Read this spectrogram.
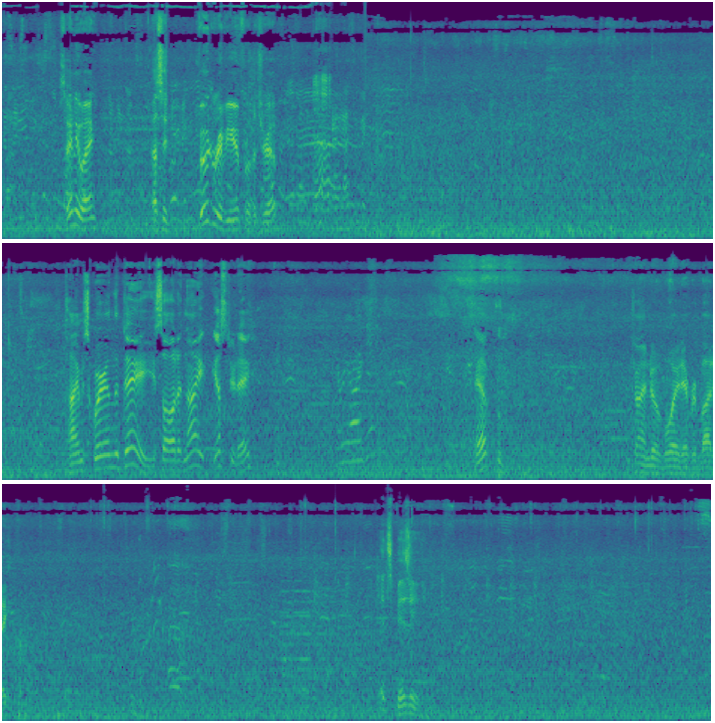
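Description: A busy crowd murmurs and footsteps shuffle outdoors.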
